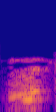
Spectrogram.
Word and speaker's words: Metz: Metz, M-E-T-Z, Metz.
